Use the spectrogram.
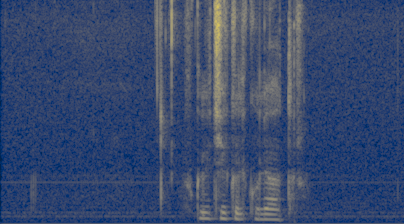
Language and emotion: Russian, neutral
